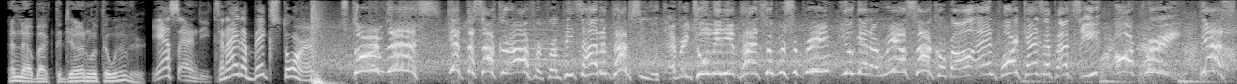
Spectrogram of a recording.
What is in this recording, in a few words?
Radio, English; Pizza Hut; World Cup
